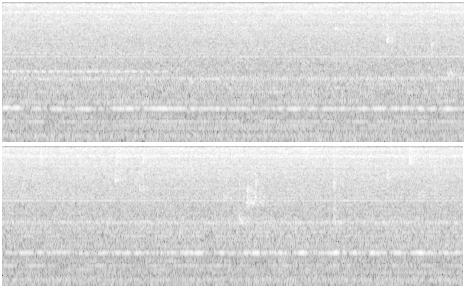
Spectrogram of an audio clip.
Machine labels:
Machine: pump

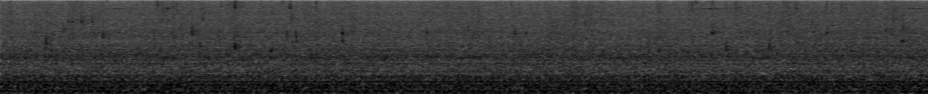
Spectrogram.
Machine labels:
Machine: pump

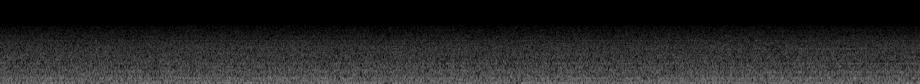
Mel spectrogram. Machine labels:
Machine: fan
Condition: abnormal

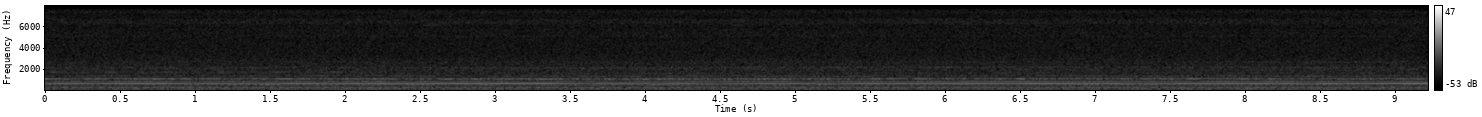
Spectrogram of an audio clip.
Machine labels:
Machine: fan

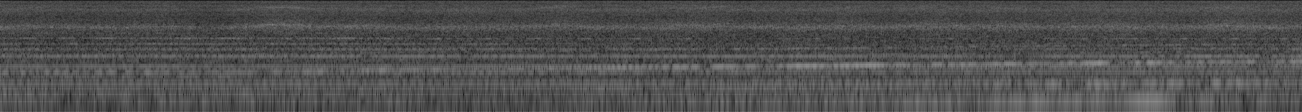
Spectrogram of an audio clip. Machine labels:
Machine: fan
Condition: normal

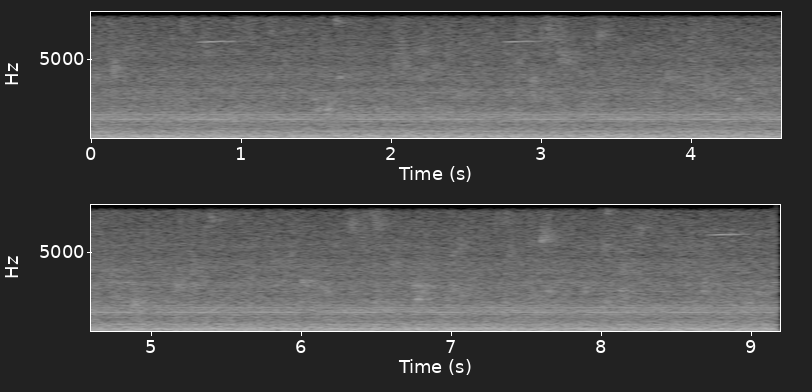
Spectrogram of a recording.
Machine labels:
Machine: pump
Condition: normal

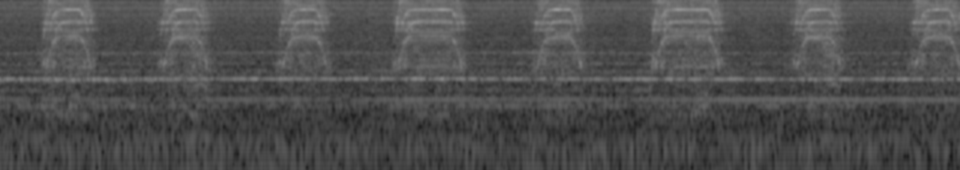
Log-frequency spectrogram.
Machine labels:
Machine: slide rail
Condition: normal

